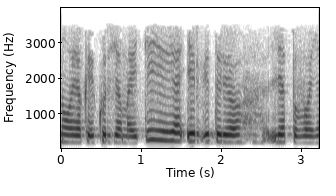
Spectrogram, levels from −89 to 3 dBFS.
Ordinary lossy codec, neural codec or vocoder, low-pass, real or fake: MP3, 24 kbps; none; 3.6 kHz; real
